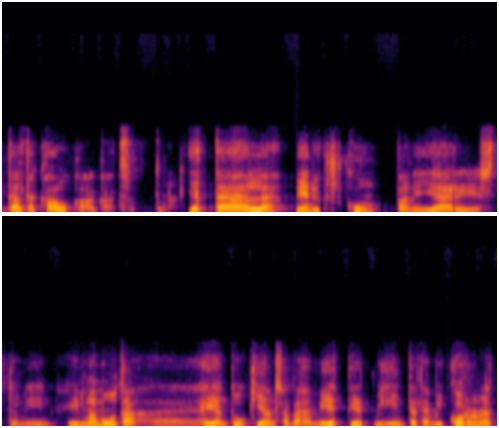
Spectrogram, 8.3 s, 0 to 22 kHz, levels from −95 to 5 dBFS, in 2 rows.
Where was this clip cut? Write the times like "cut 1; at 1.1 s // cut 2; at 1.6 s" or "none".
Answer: none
